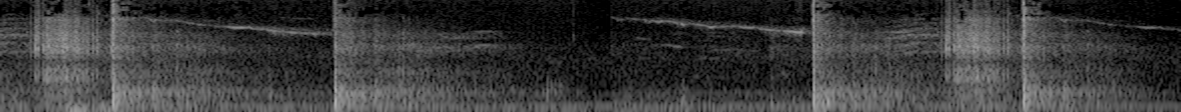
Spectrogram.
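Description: Fireworks during a festival scene in the visual novel Angels with Scaly Wings: several sharp booming bursts, with whistling rockets rising between them, heard at a moderate distance over a low background hum.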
